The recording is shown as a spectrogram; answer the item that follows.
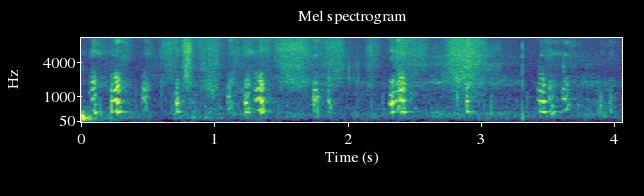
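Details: Nursing English Springer Spaniel pups, seven in the litter with mother Poppy, make thin whimpering squeaks in scattered bursts, with soft rustling and suckling noises between.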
